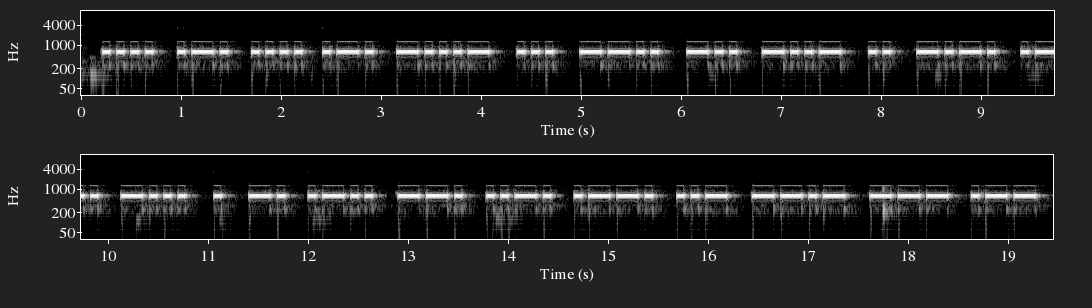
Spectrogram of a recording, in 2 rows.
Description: Morse code, heard as a keyed tone, about 17 wpm, 650 Hz. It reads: HRHR<BT>SZDXICRBENLGFPUQOW
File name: 2025cw / speedup / 17wpm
